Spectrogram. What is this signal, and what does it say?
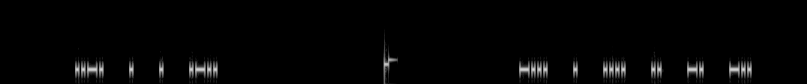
Morse code, heard as a keyed tone, about 40 wpm, spaced as for 23 wpm, 690 Hz. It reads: FEEL BEHIND
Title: 3x Character Spacing - Top 500 Words - 40wpm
